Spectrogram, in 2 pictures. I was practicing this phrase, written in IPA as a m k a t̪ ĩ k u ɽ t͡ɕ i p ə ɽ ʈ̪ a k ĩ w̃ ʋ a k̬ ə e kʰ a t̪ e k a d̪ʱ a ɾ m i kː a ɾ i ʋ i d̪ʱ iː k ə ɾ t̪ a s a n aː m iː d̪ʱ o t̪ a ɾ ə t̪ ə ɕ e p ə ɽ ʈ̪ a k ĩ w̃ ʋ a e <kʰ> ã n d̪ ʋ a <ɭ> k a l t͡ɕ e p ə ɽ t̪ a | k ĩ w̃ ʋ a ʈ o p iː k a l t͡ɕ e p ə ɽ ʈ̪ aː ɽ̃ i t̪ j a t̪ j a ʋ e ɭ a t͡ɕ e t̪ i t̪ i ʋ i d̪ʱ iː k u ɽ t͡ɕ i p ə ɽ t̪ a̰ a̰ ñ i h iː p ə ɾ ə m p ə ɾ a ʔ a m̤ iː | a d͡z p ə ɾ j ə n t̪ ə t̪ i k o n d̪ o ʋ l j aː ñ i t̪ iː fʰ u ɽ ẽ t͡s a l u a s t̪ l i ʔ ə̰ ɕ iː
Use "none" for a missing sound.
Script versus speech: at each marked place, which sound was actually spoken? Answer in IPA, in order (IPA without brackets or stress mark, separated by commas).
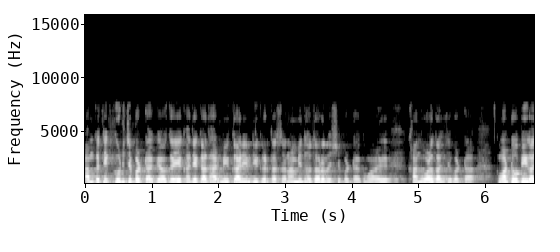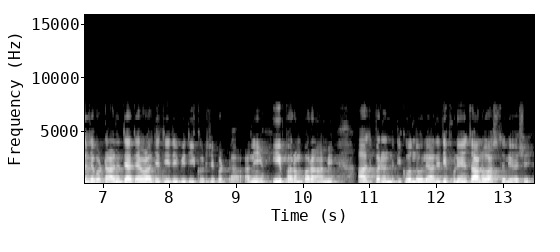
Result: kʰ, ɭ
